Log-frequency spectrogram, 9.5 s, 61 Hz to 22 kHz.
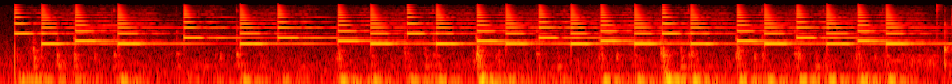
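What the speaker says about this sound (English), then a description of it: "the analog synthesizer, we're using the voice called Sawbass 1. But what I'm doing, I'm actually shifting it up 3 octaves." Roland JD-Xi analog synthesizer playing a sequence on its Sawbass 1 voice shifted up three octaves: a bright, buzzy repeating pattern of short plucked notes at a steady pulse, loud and close, with no talk.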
